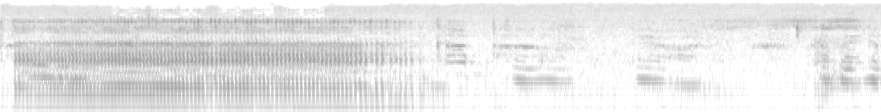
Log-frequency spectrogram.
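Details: Female pug snoring while asleep and dreaming, not waking: one long, loud, buzzing snore, then softer snuffling breaths and brief talk.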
